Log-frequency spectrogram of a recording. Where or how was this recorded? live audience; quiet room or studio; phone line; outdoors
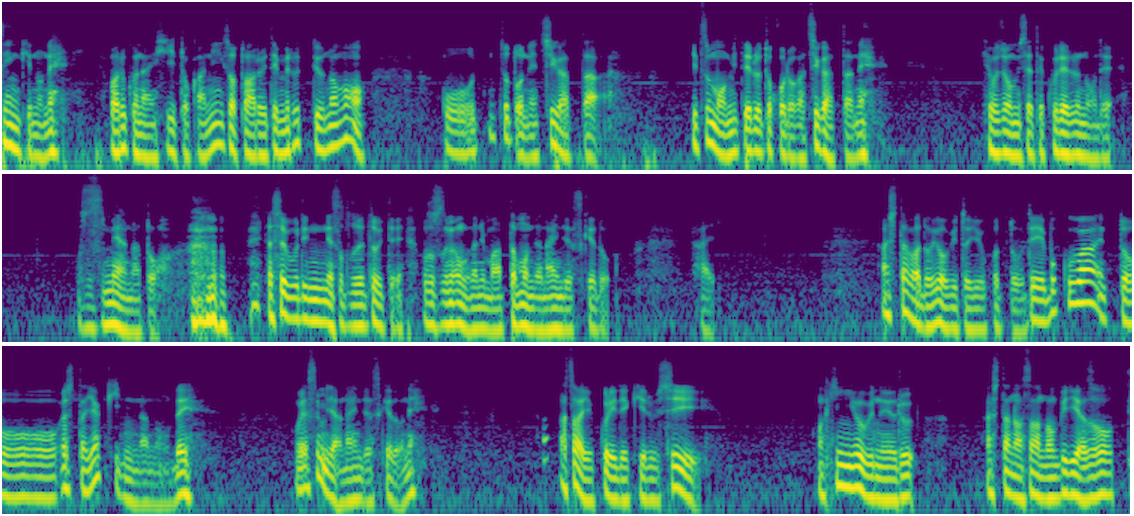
outdoors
